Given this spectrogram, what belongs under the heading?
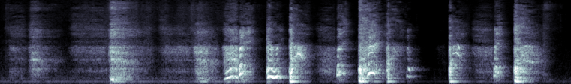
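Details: Compilation of repeated coughing, about a dozen coughs, some harsh and forceful, others short and throaty like throat clearing, over a faint steady hum.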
